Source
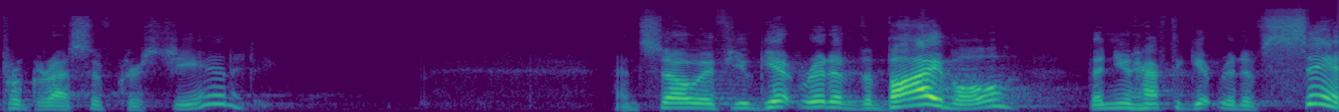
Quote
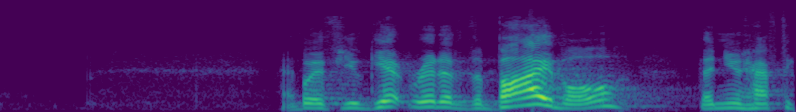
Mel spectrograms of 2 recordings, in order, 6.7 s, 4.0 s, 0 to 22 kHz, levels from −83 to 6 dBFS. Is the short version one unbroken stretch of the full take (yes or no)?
no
